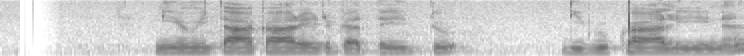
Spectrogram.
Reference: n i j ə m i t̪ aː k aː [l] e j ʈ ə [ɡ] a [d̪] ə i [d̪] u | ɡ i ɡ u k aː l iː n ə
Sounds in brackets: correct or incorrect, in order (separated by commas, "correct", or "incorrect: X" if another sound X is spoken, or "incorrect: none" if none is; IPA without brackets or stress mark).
incorrect: ɾ, correct, incorrect: t̪, incorrect: t̪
